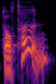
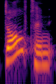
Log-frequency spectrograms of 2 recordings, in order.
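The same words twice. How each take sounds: First: Dalton stressed on the second syllable; weak first beat, hit TON in Dalton; wrong second-syllable stress. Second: Dalton stressed on the first syllable. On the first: Teacher showing how the name isn't said, second-syllable stress. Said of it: "He's not Dalton". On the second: Teacher contrasting student's name with hers, first-syllable stress. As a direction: punch DAL in Dalton, weak ending. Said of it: "is the opposite of me". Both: Shown as a demonstration.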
